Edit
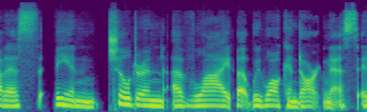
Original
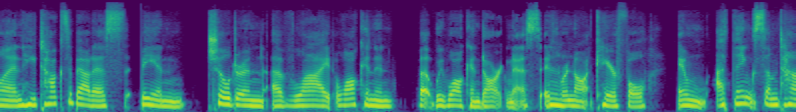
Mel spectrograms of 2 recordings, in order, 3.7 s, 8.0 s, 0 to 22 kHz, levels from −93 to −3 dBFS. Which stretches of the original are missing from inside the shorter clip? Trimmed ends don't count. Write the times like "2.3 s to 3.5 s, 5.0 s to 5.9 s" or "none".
1.9 s to 2.0 s, 3.3 s to 4.1 s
